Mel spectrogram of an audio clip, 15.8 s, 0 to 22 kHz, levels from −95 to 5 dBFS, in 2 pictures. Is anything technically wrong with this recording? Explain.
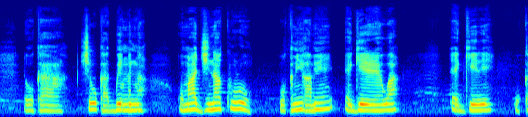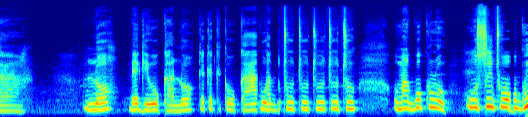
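Yes. The speech has frames out of order at 1.80–2.08 s, 4.35–4.72 s, 11.74–12.12 s and 15.54–15.74 s. In each, two adjacent blocks of frames were decoded in swapped order. The blocks are 128, 171, 171 and 85 ms long, which fits runs of three, four, four and two frames. The stretch plays with its halves exchanged, giving a brief garbled flutter. No time is lost.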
